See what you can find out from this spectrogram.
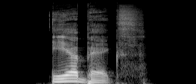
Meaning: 1. genitive singular of Airbag 2. plural of Airbag
- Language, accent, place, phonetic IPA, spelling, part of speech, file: German, Germany, Berlin, [ˈɛːɐ̯bɛks], Airbags, noun, De-Airbags2.ogg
